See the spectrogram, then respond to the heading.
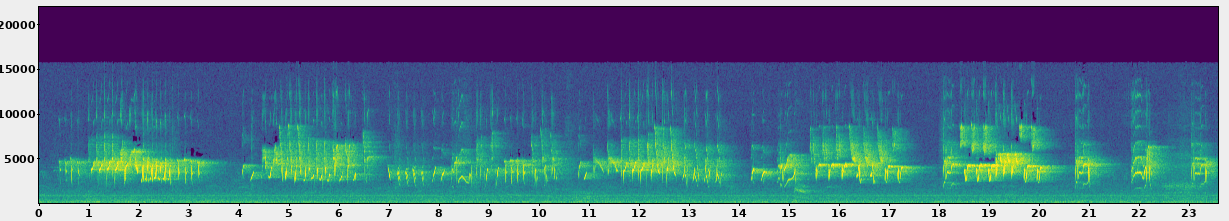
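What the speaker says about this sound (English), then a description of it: "This is our goldfinch." Goldfinch song: bursts of bright, twittering chirps and warbled phrases, repeated in separate runs with short pauses, clear and fairly close against quiet surroundings.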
